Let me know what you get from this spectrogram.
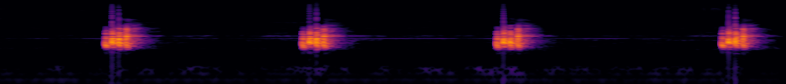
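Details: Male forest green tree frog kept in captivity at home, calling hard to win a female's attention: four rasping croaks spaced about one second apart, each brief and mid-pitched, over a faint steady tone and low hum.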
